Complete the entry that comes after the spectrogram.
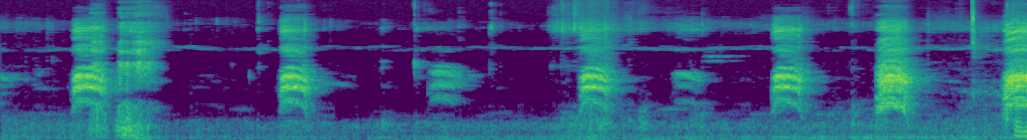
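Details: Crow calling with scattered single harsh caws spaced a second or more apart, mixed with a few softer, higher chirps and a brief thump near the start.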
